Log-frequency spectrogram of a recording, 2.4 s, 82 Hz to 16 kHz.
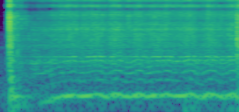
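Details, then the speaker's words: A Technics RS-M88 cassette deck from 1980, after a dead switch was cleaned, clicks and its motor hums steadily, but the reels don't turn because the worn idler is no good. "It doesn't actually rewind or do anything, but uh we know why that is. The idler is uh no [Music] good as you can hear."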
